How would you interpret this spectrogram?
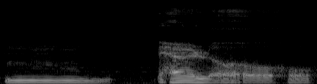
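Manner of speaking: low, soft, drawn-out groan; big tree voice. Acted. Sick tree greeting the visitor, deep slow voice. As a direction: rumble it slowly like an ancient tree. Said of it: "a big booming voice from the tree goes".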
